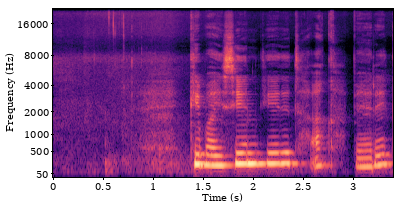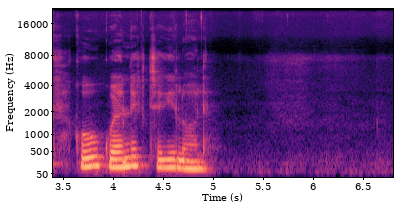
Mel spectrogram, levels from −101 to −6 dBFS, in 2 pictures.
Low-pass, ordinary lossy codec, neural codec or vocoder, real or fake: none; none; none; real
